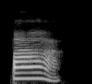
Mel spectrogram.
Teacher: focus on pitching your voice to go slightly up first and then to fall down at the end of the syllable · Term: falling tone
